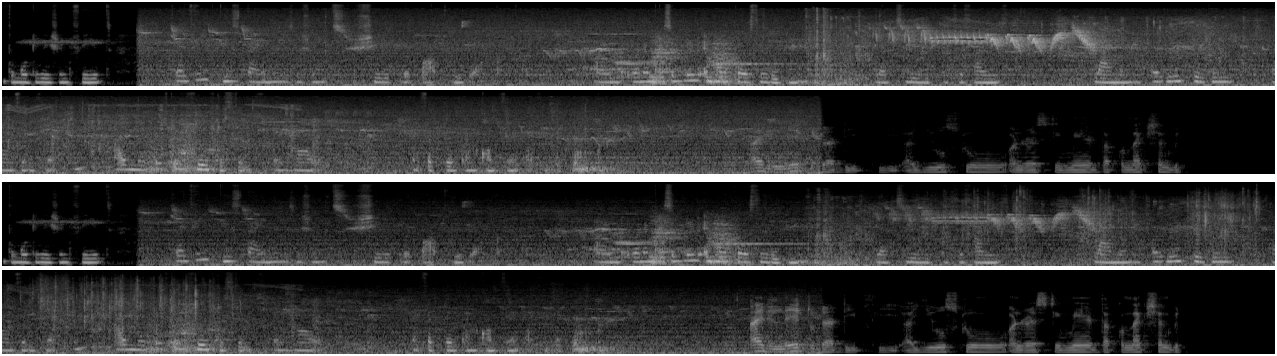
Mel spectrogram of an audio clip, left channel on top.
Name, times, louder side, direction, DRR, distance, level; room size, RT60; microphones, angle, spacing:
voice 1, 0.0-4.8 5.6-10.3 10.9-12.3 12.7-13.6 13.8-16.5 16.8-19.1, left 1 dB, 15° left, 0.5 m, -33 dB
sound 1, 1.3-20.9, left 6 dB, 70° left, 1.5 m, -34 dB
sound 2, 8.3-17.5, left 6 dB, 35° left, 1.1 m, -42 dB
Crumpling crinkling, 8.6-15.3, right 7 dB, 60° right, 1.9 m, -41 dB
voice 2, 20.0-24.5, right 4 dB, 40° right, 1.1 m, -41 dB
10.0 x 5.7 x 4.0 m
head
